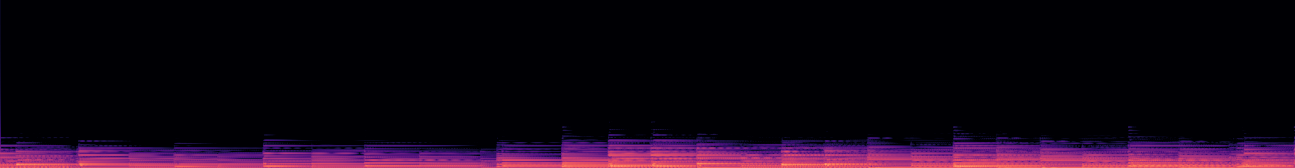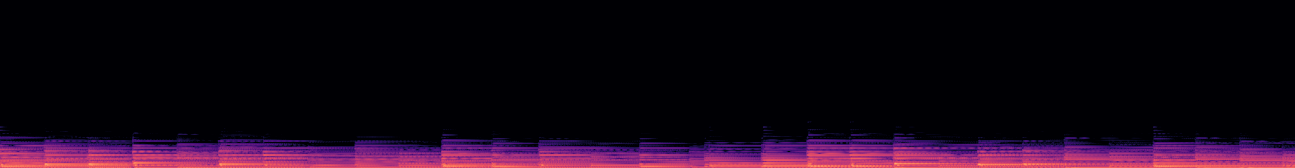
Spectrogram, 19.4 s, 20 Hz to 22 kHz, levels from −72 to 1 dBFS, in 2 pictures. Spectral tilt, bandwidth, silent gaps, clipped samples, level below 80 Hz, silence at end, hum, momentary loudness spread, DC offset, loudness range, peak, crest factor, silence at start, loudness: -6.5 dB/octave; 5.4 kHz; none; under 0.1%; -52 dBFS; 0 s; none; 8 LU; under 0.1%; 4 LU; -8 dBFS; 16 dB; 0 s; -24 LUFS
